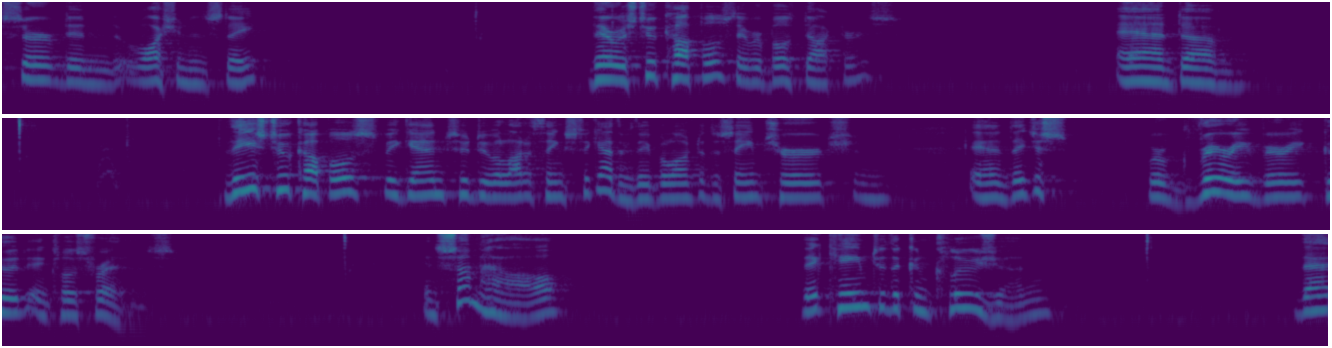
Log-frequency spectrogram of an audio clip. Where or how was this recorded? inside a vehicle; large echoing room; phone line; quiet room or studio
large echoing room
